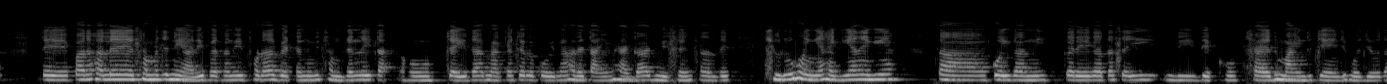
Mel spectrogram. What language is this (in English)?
Punjabi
